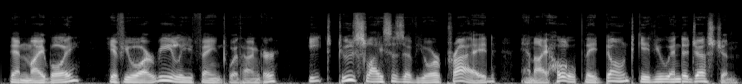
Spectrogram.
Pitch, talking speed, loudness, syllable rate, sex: 115 Hz, 195 wpm, -16 LUFS, 5.0 syllables/s, male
